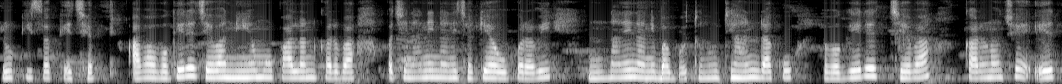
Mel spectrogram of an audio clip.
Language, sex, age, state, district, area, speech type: Gujarati, female, 18-30, Gujarat, Rajkot, rural, spontaneous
